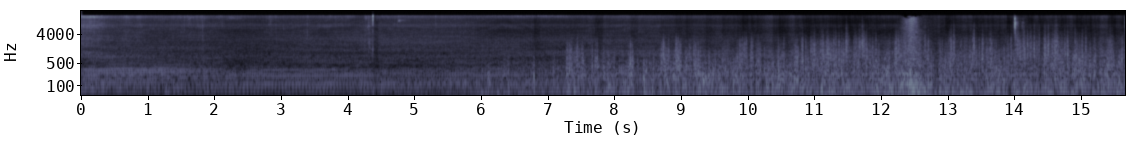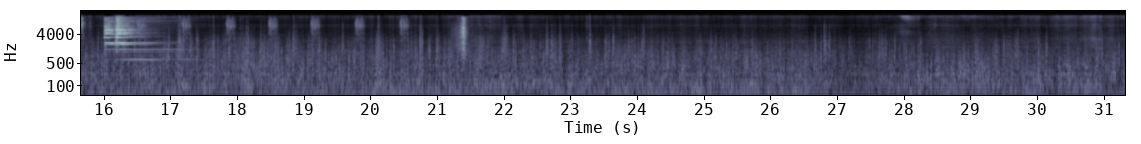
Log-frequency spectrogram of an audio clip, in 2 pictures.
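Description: Yamaha NMAX scooter's single-cylinder engine running at low speed in traffic. After about six seconds it is increasingly covered by wind noise on the helmet-mounted microphone as the scooter speeds up. A short bell-like chime sounds about halfway through, the sound effect of an on-screen subscribe animation.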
